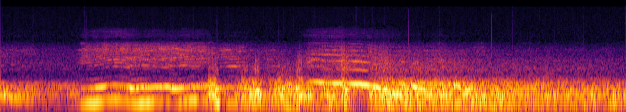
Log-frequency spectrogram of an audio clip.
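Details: Humpback whales singing underwater in a commercial album recording: a wavering tonal moan with stacked harmonics followed by a faint descending swoop, all over a heavy rumbling underwater background.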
